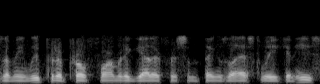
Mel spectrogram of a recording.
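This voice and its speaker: This man's voice sits at a very deep, low pitch. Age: 60s. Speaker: golf club director. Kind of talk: interview.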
